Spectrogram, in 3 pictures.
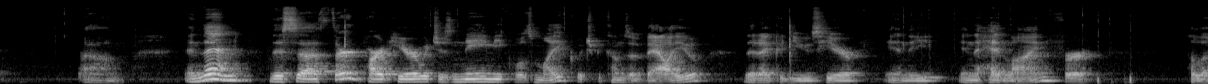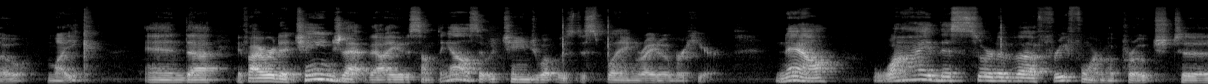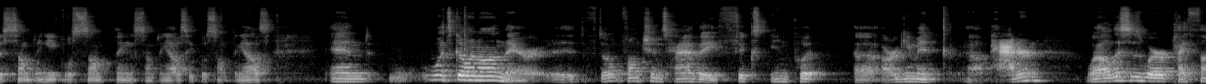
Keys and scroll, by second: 4.2 Right, 8.8 Up, 9.7 Down, 11.0 shift+Down, 11.1 shift+v, 23.1 Left, 24.9 Right, 26.4 Right.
